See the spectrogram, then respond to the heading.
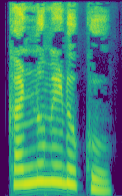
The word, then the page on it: ಕಣ್ಣುಮಿಡುಕು: kaṇṇumiḍuku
